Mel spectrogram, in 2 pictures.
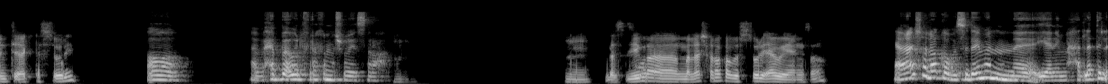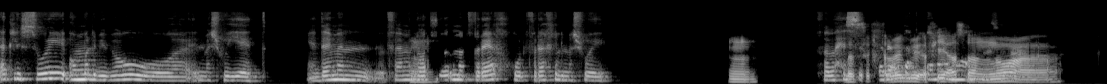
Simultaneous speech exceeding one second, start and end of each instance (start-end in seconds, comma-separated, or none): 19.5-21.2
